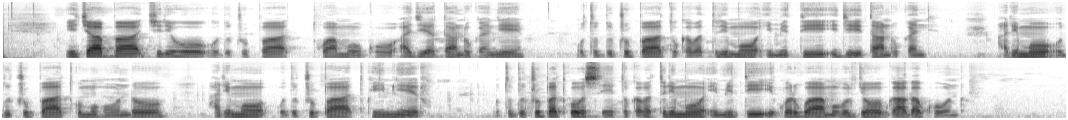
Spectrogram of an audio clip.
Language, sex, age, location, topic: Kinyarwanda, male, 25-35, Kigali, health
